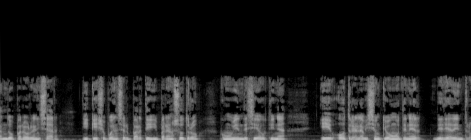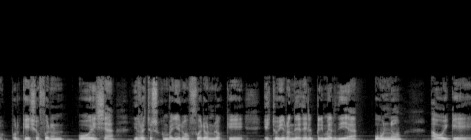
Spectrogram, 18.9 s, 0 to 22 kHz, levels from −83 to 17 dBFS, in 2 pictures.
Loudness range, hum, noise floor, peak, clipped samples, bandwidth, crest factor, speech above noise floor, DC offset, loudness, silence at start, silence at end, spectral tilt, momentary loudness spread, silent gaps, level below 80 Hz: 2 LU; none; -47 dBFS; 0 dBFS; under 0.1%; 10.5 kHz; 16 dB; 32 dB; 0.2%; -15 LUFS; 0 s; 0 s; -4.5 dB/octave; 10 LU; none; -54 dBFS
